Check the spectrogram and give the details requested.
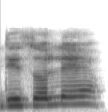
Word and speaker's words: désolé: Je suis désolé pour mon retard. এটা দিজলে না, এটা দেজলে। Désolé.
